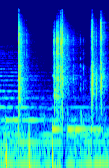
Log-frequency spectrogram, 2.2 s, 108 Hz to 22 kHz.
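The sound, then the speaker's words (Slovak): Gunshots from a vz. 58 assault rifle set up for semi-automatic fire: several sharp, loud cracks with dull thumps, fired at uneven intervals. No voices are heard. “upravený pre streľbu v samonabíjacom režime. Veľká útočná zbraň pripomína neslávne známy Kalašnikov”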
